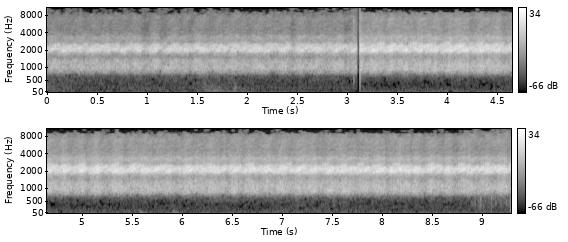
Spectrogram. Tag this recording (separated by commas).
frog croaking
